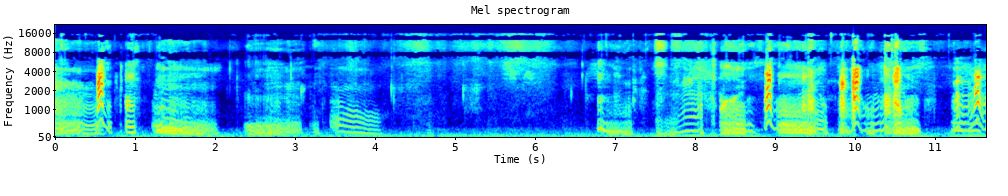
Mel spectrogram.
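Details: German Shepherds battling each other: harsh growls and snarls alternate with sharp rising yelps and whines, with a quieter stretch in the middle before loud bursts resume.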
